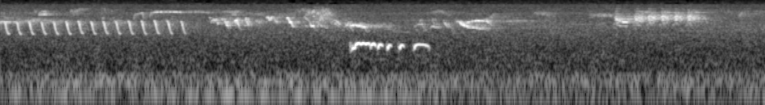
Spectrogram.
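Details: A zebra dove from Cambodia gives one clipped, rapid run of soft cooing notes midway through. Before it, another bird produces a fast, even high-pitched trill, and scattered chirps follow.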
